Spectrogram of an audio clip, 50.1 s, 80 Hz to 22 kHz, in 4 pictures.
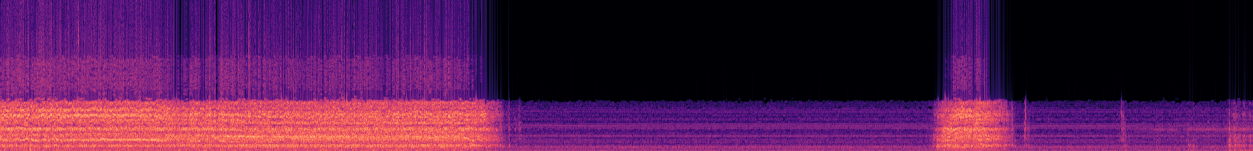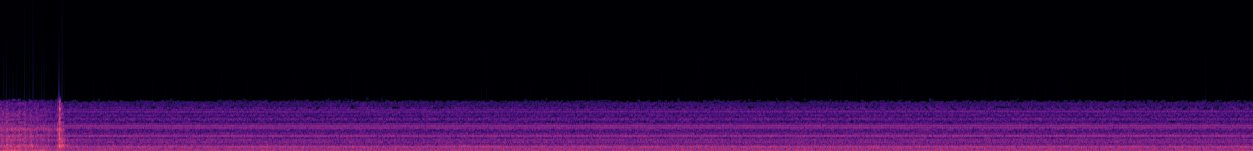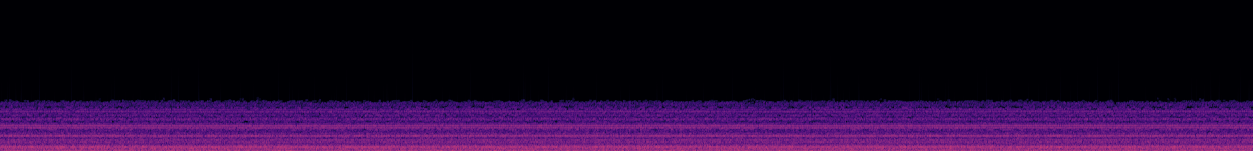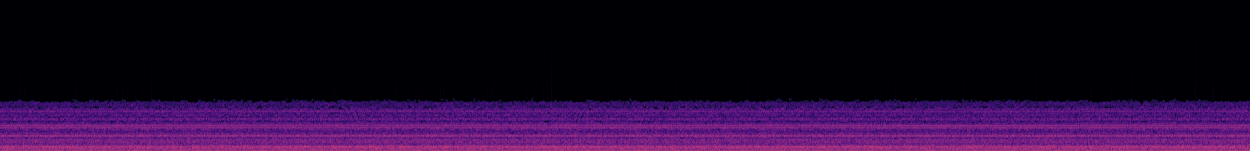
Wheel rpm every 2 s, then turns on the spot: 230, 200, 40, 0, 20, 10, 10, 0, 0, 0, 0, 0, 0, 0, 0, 0, 0, 0, 0, 0, 0, 0, 0, 0, 0.
12-14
